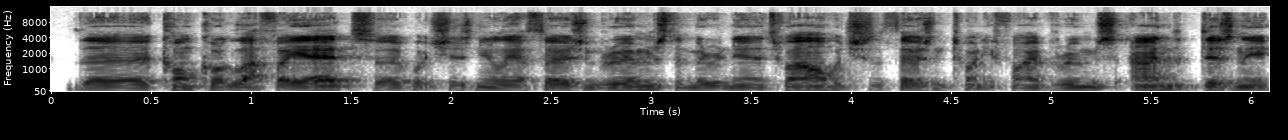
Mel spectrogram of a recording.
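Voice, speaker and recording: A man with a Scottish accent talks at a very fast pace, using a fairly low pitch and fairly even intonation. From Scotland. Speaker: management teacher and ex-hotel manager. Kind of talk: podcast interview. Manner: halting, many fillers and repetitions.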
